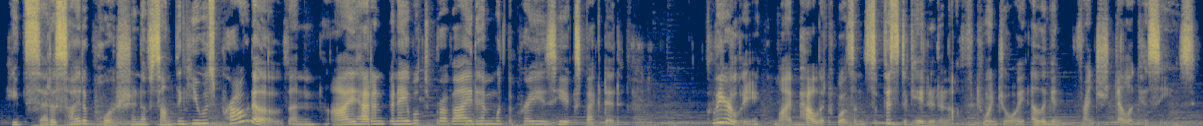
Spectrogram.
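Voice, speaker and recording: A woman playing a wry young cook who narrates her kitchen life in an expressive, storytelling way for an audio drama. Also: mid-range voice, moderate pace, natural voice. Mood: wry, reflective. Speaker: narrator and lead character. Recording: music behind the voice.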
